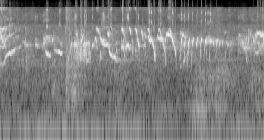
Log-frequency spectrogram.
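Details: Young canaries learning song together: a few whistled slurs, then a rapid run of repeated descending notes forming a quick rattling trill, followed by more high warbling.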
